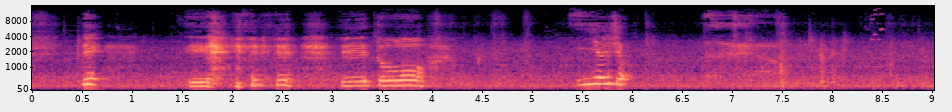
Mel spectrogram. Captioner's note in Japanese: 笑い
